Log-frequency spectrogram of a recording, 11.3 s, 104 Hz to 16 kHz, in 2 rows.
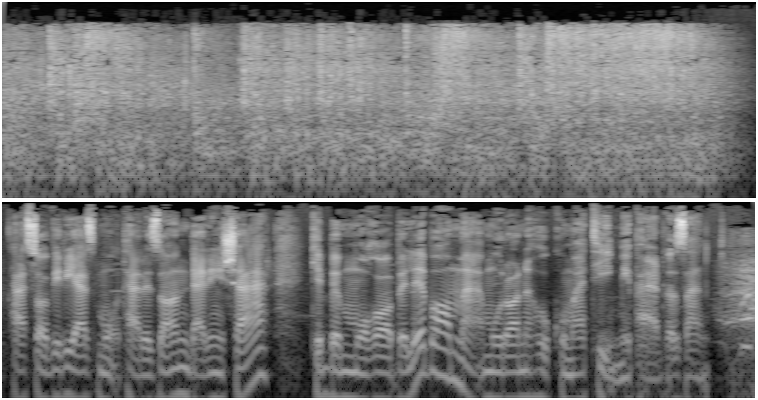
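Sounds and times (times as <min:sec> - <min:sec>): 
continuous gunfire: 0:00.0 - 0:05.7
speech: 0:05.8 - 0:11.2.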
